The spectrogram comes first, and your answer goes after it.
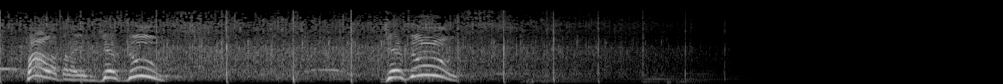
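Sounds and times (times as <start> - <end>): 
audience applause: 0.0 - 7.8
speech: 0.2 - 1.8, 3.9 - 4.7.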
